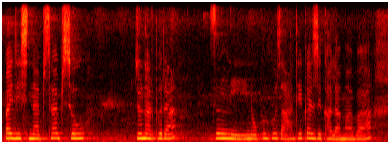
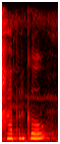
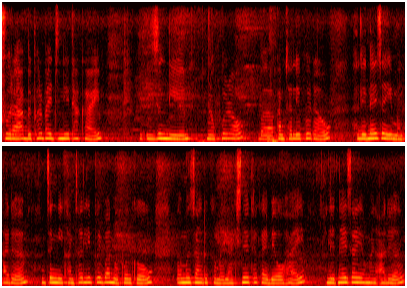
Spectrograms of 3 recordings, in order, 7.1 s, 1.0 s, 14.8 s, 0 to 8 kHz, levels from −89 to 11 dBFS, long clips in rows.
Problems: low volume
